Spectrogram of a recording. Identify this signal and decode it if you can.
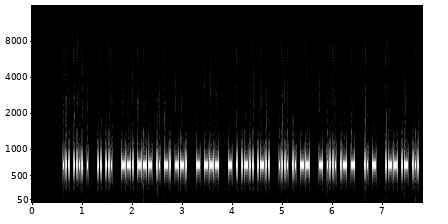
Morse code, heard as a keyed tone, about 42 wpm, 700 Hz. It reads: SHE IS GOING TO TELL HIM THAT IT WAS
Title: Sentences from Top 1000 Words - Review Part 1 - 45wpm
